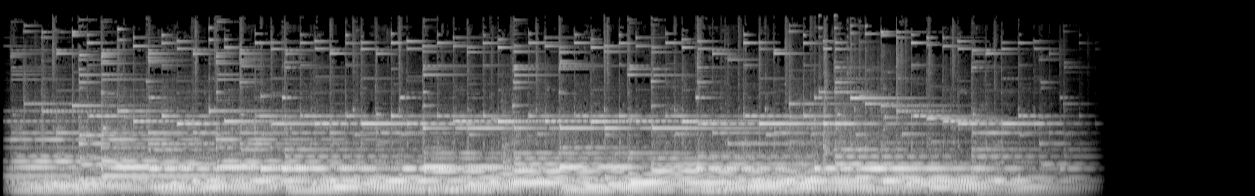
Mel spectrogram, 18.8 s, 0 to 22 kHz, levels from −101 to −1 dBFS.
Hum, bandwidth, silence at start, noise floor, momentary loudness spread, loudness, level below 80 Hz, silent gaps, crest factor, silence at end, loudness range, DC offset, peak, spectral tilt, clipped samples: none; 16 kHz; 0.1 s; -46 dBFS; 6 LU; -17 LUFS; -44 dBFS; none; 14 dB; 2.7 s; 7 LU; under 0.1%; -4 dBFS; -6 dB/octave; under 0.1%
